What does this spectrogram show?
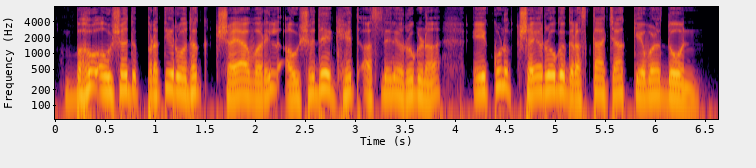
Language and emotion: Marathi, neutral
